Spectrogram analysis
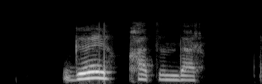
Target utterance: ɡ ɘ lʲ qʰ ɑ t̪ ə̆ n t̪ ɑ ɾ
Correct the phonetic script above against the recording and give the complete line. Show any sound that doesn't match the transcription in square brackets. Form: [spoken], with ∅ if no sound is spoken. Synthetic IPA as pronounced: ɡ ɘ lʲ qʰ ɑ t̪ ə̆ n [d̪] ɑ ɾ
